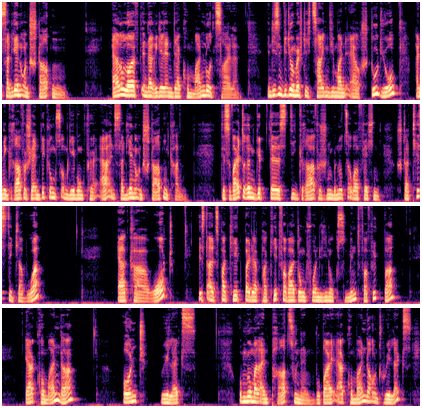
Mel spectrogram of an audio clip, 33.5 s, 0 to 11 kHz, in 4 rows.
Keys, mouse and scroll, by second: 19.3 click, 25.6 click, 28.7 click.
